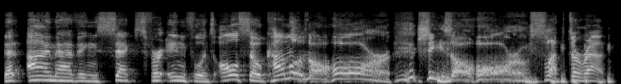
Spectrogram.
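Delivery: slow, exaggerated mocking voice; hammed-up parody of her rant; mocking impression of Loomer. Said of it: "multiple times".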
